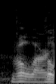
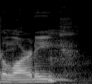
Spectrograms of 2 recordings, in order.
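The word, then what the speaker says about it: Vilardi: Velarde, Viardi. I don't know how to pronounce that one. – Velarde. – Velarde. Yeah. – That's not a double L. Yeah, it's just Velarde, I think.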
